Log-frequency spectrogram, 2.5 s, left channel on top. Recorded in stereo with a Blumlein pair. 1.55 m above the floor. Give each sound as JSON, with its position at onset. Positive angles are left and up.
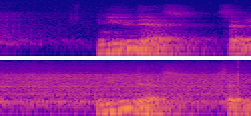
{"t": 0.9, "sound": "a man speaking", "azimuth_deg": -45, "distance_m": 0.6}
